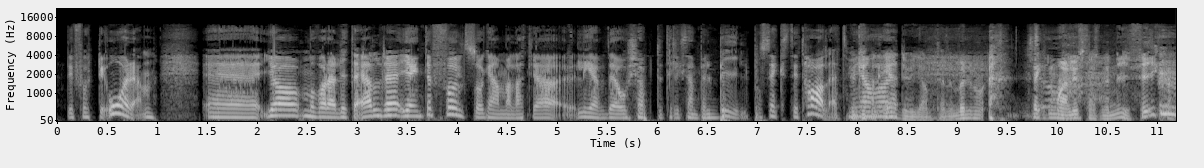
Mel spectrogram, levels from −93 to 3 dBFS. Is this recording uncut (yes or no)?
yes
